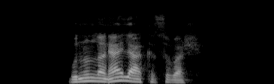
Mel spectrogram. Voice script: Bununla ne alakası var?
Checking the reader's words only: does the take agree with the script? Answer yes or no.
yes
